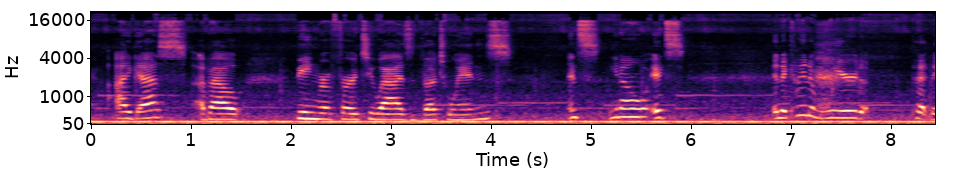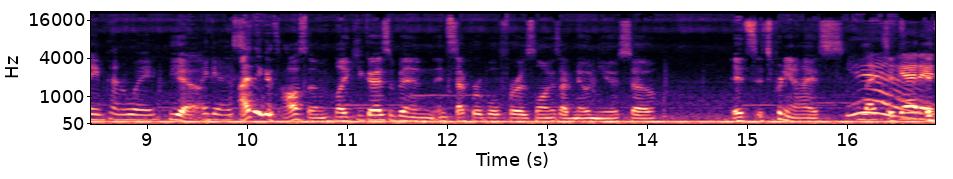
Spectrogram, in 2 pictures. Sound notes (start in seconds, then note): 7.8 sighs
